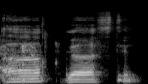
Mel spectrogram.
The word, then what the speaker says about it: Augustin: inflection is on the second syllable. Augustin in the middle.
